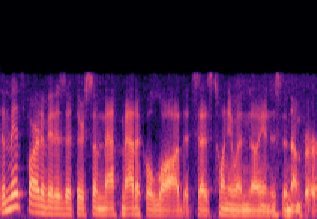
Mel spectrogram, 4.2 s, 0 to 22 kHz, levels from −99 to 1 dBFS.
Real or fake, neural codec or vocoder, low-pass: fake; codec, 16 kHz, 1.1 kbps, Voila-Tokenizer; 5.4 kHz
